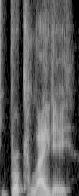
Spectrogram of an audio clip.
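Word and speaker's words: Bruichladdich: I'm on good authority to pronounce Brook Lady.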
